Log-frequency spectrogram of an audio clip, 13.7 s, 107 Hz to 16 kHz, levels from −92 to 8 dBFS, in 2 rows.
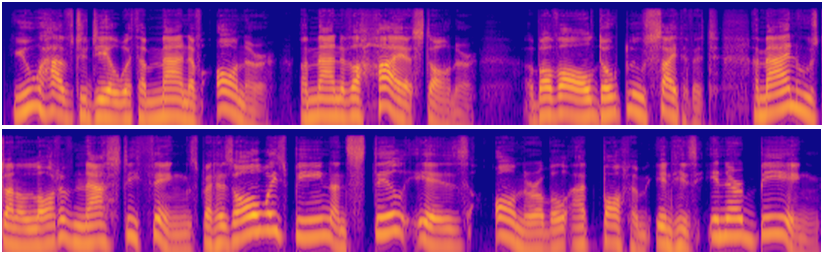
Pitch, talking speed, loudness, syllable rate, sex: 160 Hz, 190 wpm, -19 LUFS, 4.7 syllables/s, male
